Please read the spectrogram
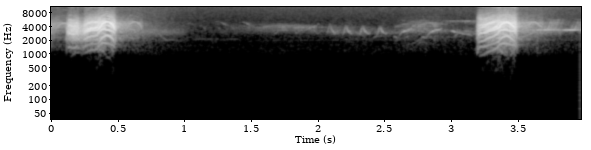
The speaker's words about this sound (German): Ja, welchen Finken haben wir hier nochmal schnell? Das war das Quäken. Des Bergfinken.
